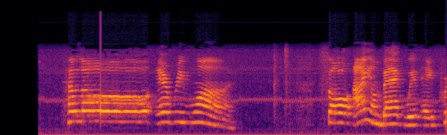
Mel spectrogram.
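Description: A woman speaks with animation close to the microphone, her voice rising and falling in a sing-song way.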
